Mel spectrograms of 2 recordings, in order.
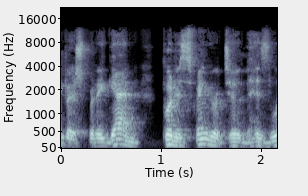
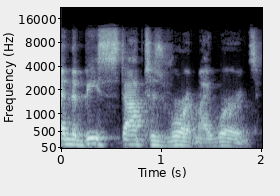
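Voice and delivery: plain reading voice

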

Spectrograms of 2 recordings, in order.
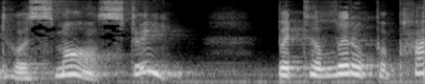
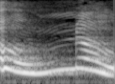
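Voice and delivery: very high, shrill, loud, alarmed outcry; 9 semitones higher, 6 dB louder than usual. Reading a story, the panda feels raindrops fall on his head: crying out. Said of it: "cried Papaya".

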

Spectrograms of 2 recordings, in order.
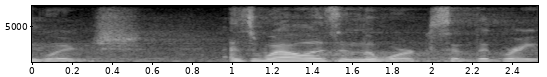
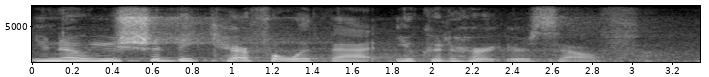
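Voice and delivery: very gentle, tender, mild delivery; 4 semitones higher than usual. Speaker quotes their father speaking to a ranting man with a knife, retelling gentle words. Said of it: "my father said very gently".

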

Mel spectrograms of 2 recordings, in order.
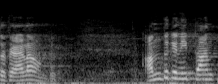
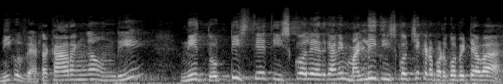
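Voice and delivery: ordinary talk, nothing marked

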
